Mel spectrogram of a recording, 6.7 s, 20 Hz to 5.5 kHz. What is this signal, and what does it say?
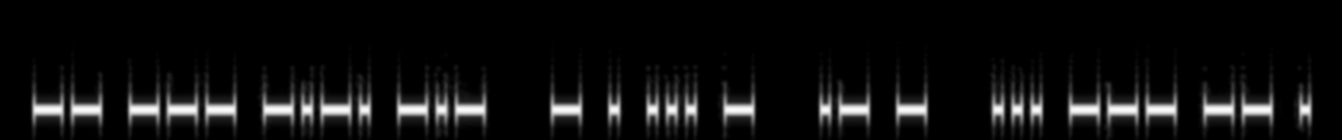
Morse code, heard as a keyed tone, about 25 wpm, 600 Hz. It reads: MOCK TEST AT SOME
